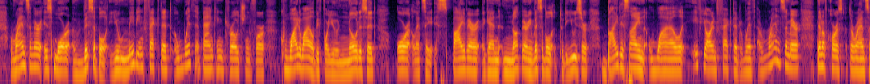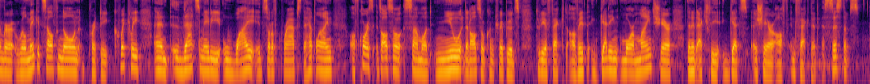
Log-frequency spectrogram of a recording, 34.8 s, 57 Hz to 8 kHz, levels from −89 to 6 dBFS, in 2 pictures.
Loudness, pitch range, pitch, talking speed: -16 LUFS, 120-140 Hz, 130 Hz, 155 wpm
